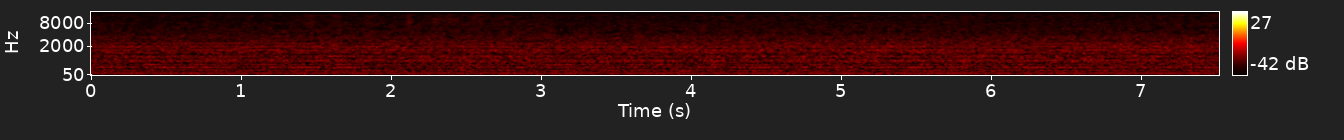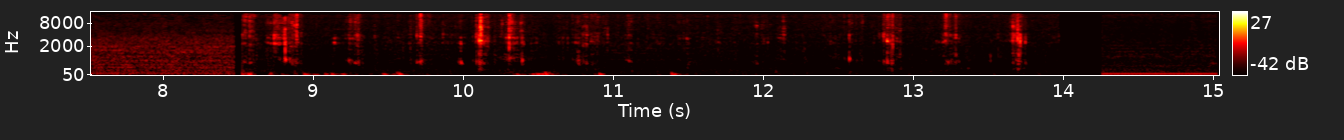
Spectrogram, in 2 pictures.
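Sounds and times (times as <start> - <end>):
alpaca chewing: 8.6 - 14.0.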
